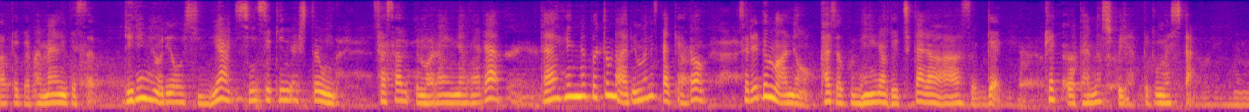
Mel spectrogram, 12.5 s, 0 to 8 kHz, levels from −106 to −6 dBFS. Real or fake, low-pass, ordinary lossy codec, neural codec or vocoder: fake; none; none; codec, 16 kHz, 1 kbps, FunCodec, trained on LibriTTS, 50 frames a second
